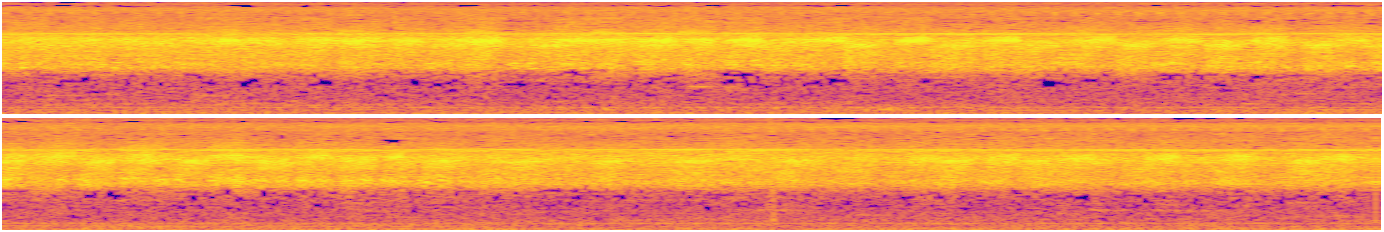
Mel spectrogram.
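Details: A very loud chorus of frogs calling at night in a village: a dense, continuous wall of rapid, raspy pulses with no gaps, steady throughout, with a faint low hum underneath.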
